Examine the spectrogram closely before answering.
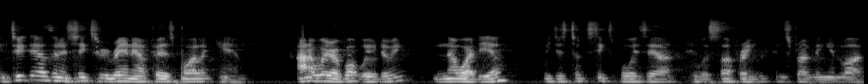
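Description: Against a quiet background, a man with a medium pitch and a somewhat breathy voice talks at a moderate pace, with ordinary pitch variation and big swings in loudness. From Darwin, Northern Territory, Australia. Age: 40s. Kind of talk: live storytelling. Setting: stage with audience.

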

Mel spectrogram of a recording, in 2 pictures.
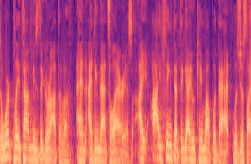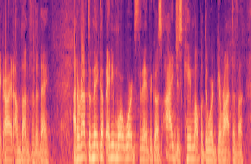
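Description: A man's fairly high voice at a very fast pace, with lively intonation over noticeable background noise. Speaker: Torah teacher. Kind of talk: Torah class lecture. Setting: classroom with audience. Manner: informal, humorous, hesitant with fillers.

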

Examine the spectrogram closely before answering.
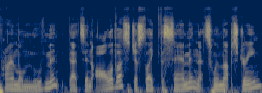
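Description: With an American accent, a man speaks in a medium pitch at a moderate pace on a very clean recording with a silent background. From Pennsylvania. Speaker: fitness coach. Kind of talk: casual chat. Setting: studio. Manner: animated.

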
